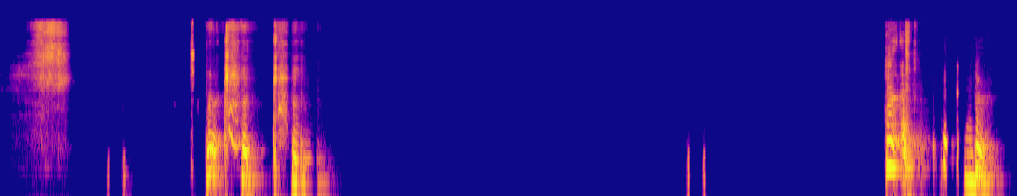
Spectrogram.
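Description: A woman gives a few sharp throat-clearing coughs and snorts in short bursts, close to the microphone, separated by long silence with faint clicks.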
